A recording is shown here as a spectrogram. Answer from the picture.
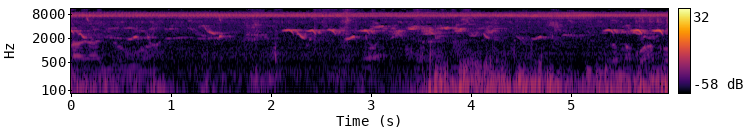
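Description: Wild birds chirping in short notes that fall in pitch, over a steady high insect hum. About halfway through, a low rumbling noise comes in and becomes the loudest sound.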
